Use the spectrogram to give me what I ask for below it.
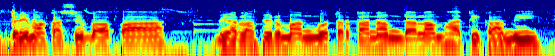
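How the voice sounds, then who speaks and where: A man's voice: medium pitch, steady tone, muffled recording, soft background music. Solemn man leading a devotional. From Indonesia. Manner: solemn, measured, addresses listeners as brother. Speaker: devotional speaker.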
